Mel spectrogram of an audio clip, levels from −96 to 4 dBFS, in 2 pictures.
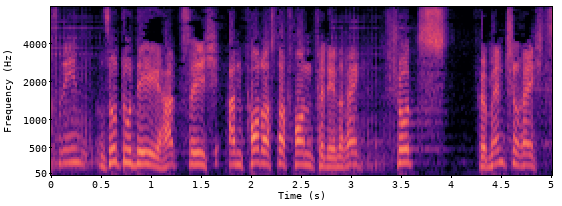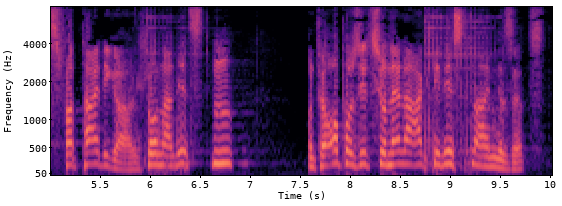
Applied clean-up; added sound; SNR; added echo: neural mask model RNNoise.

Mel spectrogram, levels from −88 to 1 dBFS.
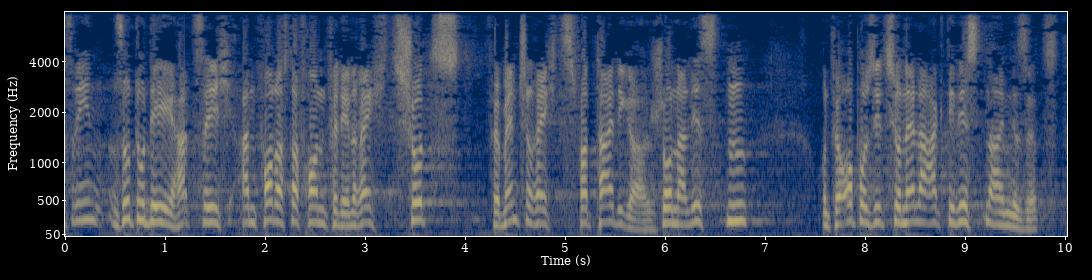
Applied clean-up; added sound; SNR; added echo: none; none; none; none.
